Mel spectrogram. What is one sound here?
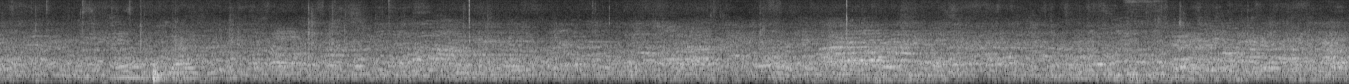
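Many children murmur and chatter in a large echoing hall.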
